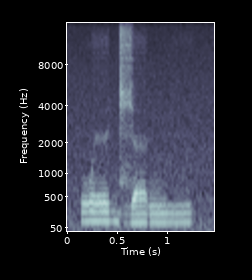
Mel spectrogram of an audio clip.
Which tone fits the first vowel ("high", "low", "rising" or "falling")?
high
